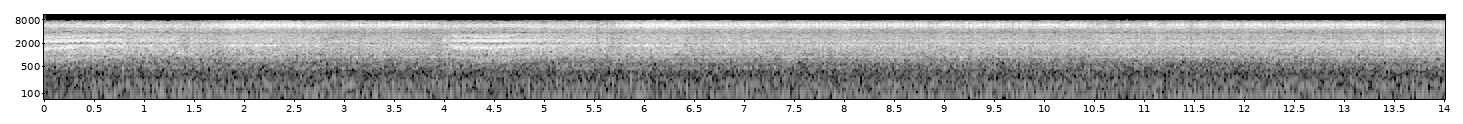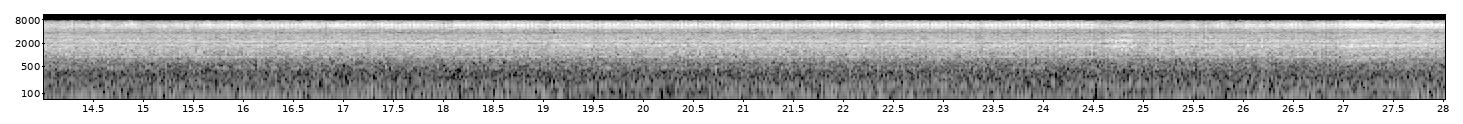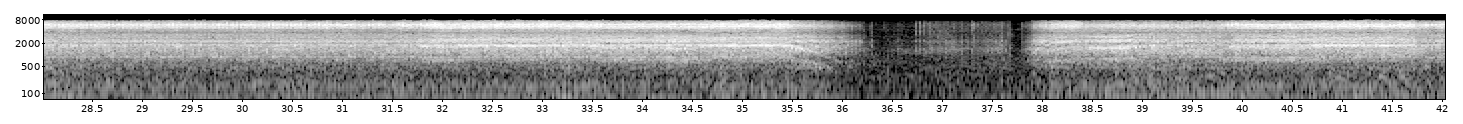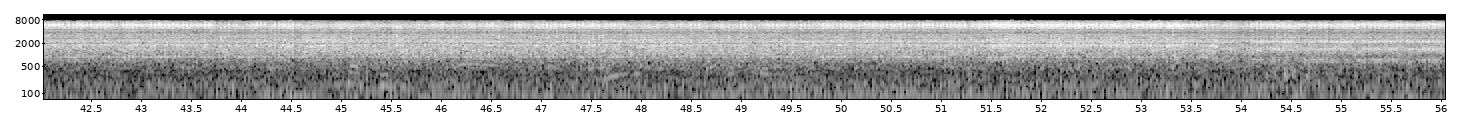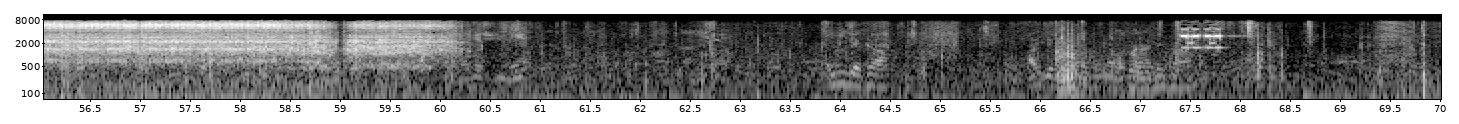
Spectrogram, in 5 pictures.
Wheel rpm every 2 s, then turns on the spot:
230, 230, 230, 230, 230, 230, 230, 230, 230, 230, 230, 230, 230, 230, 230, 230, 230, 220, 90, 100, 220, 230, 230, 230, 230, 230, 230, 220, 200, 180, 60, 0, 0, 0, 0.
none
